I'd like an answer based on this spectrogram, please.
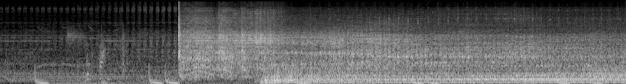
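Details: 2004 Subaru WRX STI EJ, reused rod-and-piston short block built 7 or 8 years ago, unknown mileage, first start without alternator: cranking thumps then loud busy clattery idle; abnormal noise, crispy crackle and burning electrical smell noticed after, cause unconfirmed.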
